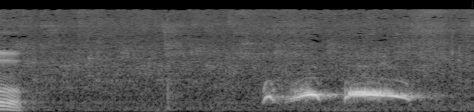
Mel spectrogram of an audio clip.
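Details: Tame spotted dove from Indonesia: after a brief low voice-like sound and a pause, it gives a soft phrase of a short rising note and two smooth, mellow coos that fall at the end.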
